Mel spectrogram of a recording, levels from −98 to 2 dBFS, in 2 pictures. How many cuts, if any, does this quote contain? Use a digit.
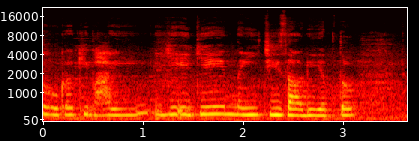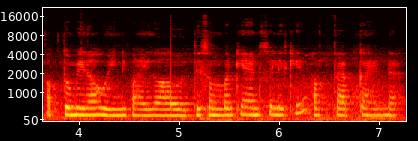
1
